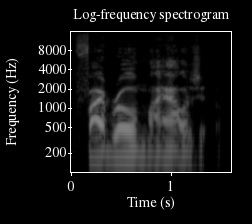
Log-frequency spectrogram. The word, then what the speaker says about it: fibromyalgia: It's every time I try to say it, I butcher the name, fibromyalgia.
